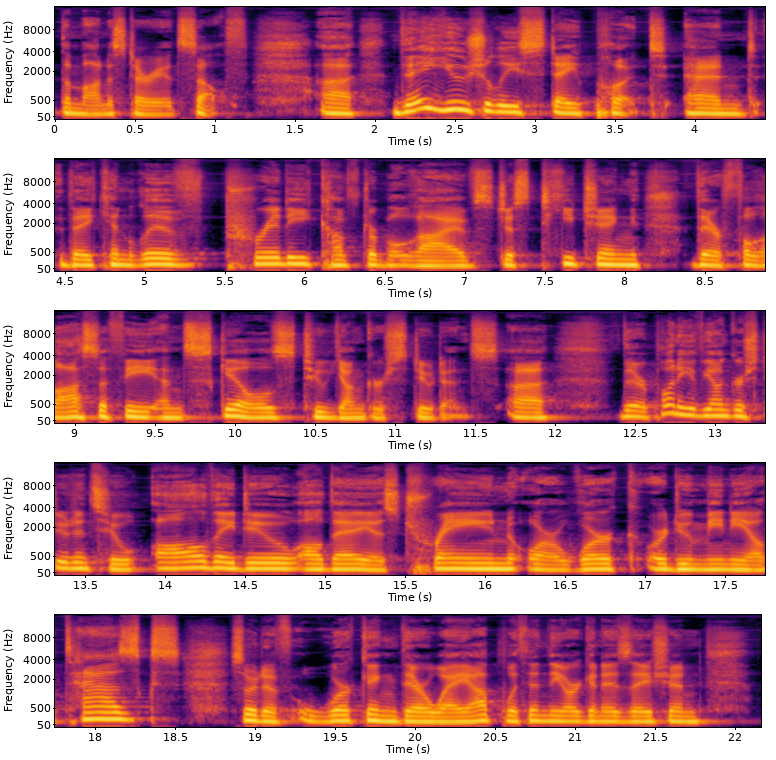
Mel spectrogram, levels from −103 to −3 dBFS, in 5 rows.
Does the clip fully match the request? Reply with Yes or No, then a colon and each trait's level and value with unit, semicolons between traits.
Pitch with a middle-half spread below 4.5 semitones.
Yes: average, 2.9 semitones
